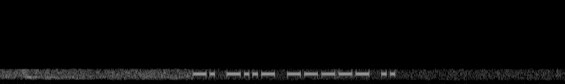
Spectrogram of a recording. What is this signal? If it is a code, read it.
Morse code, heard as a keyed tone, about 29 wpm, 490 Hz. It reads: NX0I
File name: CW / kt5j wpx cw-op-k5pi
